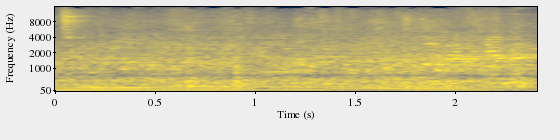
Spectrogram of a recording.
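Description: Indistinct crowd chatter in a large hall over a steady low rumble.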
